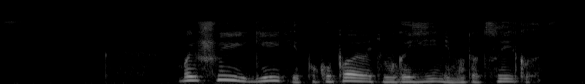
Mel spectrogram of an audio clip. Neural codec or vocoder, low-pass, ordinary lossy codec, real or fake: codec, 16 kHz, 2 kbps, FunCodec, trained on Chinese and English, 25 frames a second; none; none; fake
